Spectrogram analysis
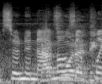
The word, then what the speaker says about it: Nanaimo: No, but it looks a lot like a Nanaimo square. Yeah, that's what I think it is. How do you say? What is that again? Nanaimo. So Nanaimo what is I a think it place is.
